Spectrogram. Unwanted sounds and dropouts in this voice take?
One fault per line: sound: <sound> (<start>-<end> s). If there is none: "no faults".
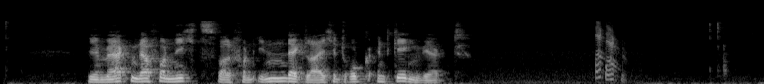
sound: chirp (6.0-6.3 s)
